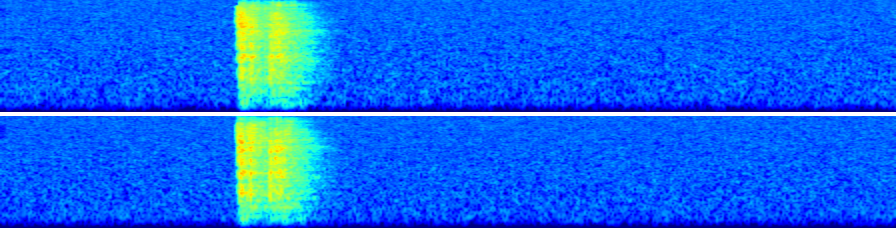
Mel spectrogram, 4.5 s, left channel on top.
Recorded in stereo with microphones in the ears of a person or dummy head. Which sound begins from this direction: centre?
A camera shutter, at 1.2 s.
